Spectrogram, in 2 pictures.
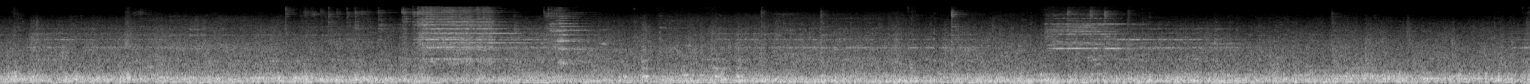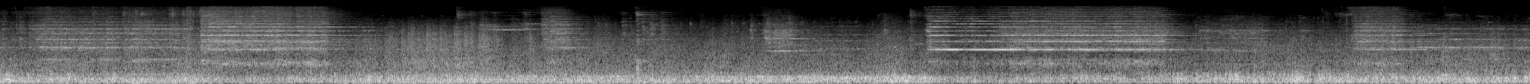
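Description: Norfolk Southern work train rolling past: a steady rumble of wheels on rail, broken by about six bursts of high-pitched wheel squeal lasting one to three seconds each, the longest around the middle and near the end.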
